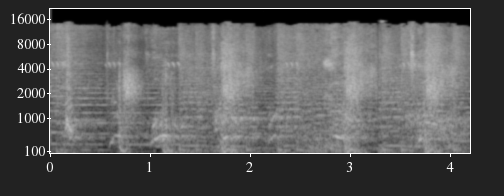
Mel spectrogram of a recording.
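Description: Dubbed fight sound effects: a rapid series of about seven punch and whoosh hits, each a sudden blow with a short falling sweep, over background music.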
